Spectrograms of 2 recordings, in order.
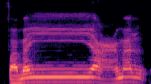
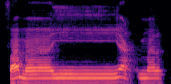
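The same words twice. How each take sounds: First: Each syllable is short, with no extra length. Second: The first word is drawn out with an extra sound. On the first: The speaker calls it right. "Seharusnya dibaca" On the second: The speaker calls it wrong. "tapi bisa dibaca"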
